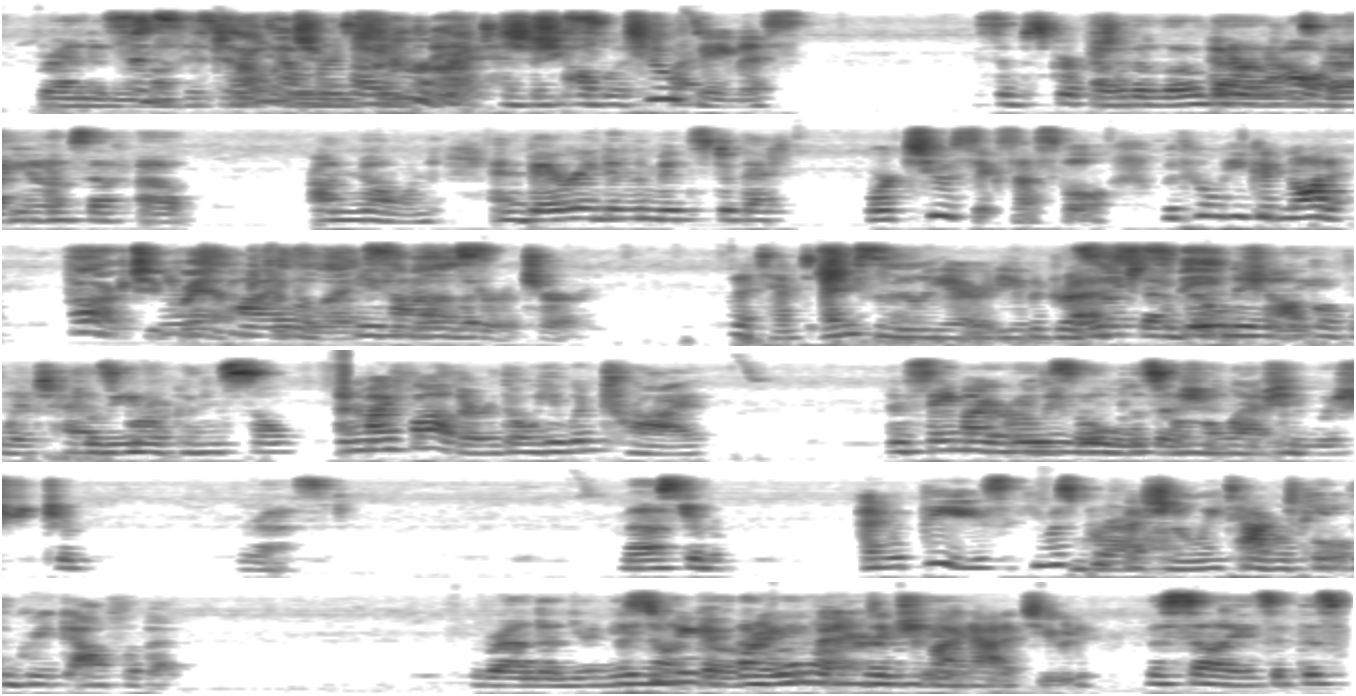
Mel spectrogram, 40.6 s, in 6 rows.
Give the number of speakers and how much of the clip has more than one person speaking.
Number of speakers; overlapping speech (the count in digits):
4, about 39%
